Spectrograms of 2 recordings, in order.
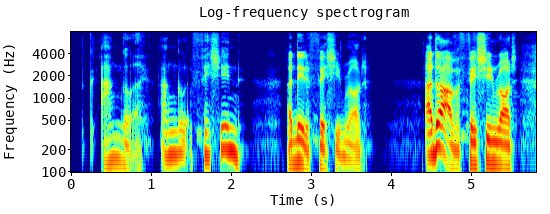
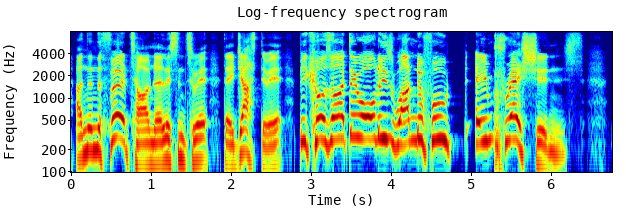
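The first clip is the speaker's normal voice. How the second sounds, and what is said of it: Put-on Jamaican accent. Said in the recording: “That was my Jamaican accent.”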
